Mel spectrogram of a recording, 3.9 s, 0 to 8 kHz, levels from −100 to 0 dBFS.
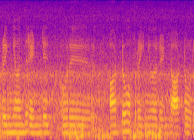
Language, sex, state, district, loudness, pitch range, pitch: Tamil, female, Tamil Nadu, Kanyakumari, -16 LUFS, 150-170 Hz, 165 Hz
